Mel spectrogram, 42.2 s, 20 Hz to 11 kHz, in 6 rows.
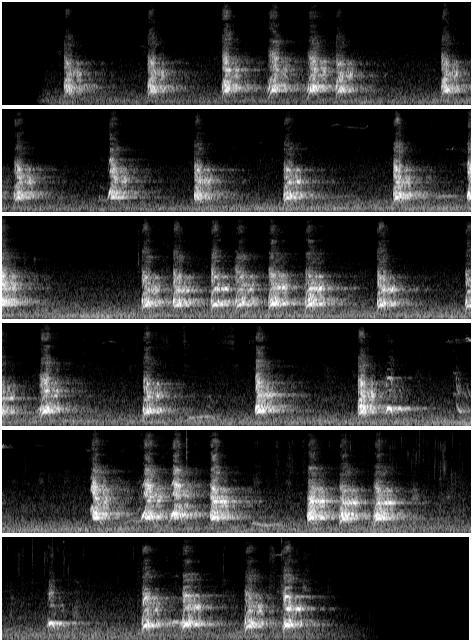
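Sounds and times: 
dog barking in street at night: 0.9 - 1.5, 2.2 - 2.7, 3.3 - 5.6, 6.6 - 7.8, 8.6 - 10.6, 11.3 - 11.9, 12.9 - 14.6, 16.2 - 20.4, 21.0 - 22.3, 23.2 - 23.8, 24.9 - 25.6, 26.4 - 28.2, 29.4 - 31.9, 32.7 - 34.3, 35.9 - 36.4, 37.3 - 40.1.

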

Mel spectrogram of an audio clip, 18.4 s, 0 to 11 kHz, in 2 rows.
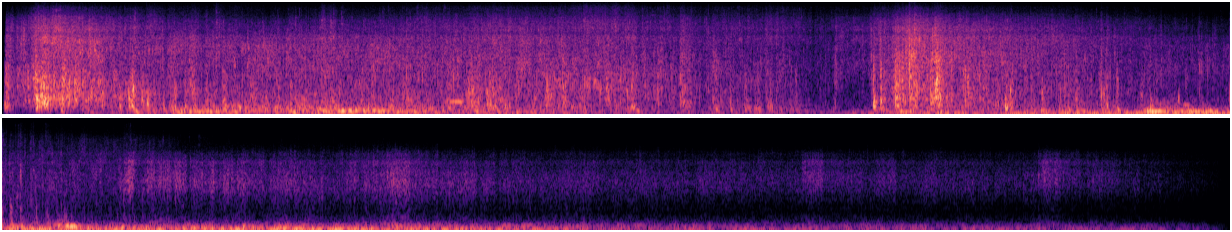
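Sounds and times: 
landslide with rocks: 0.0 - 12.2.

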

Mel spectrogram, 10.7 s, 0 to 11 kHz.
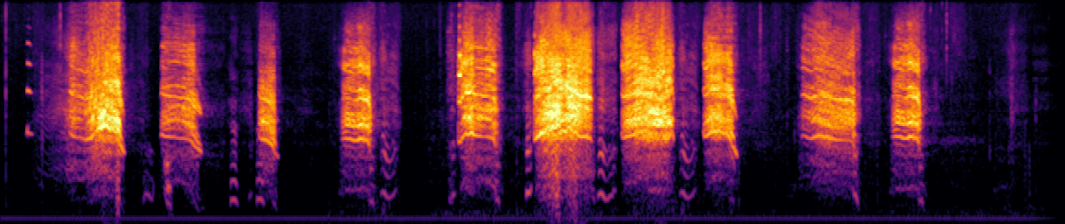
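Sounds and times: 
monkey screeching: 0.3 - 2.0, 2.6 - 2.8, 3.4 - 7.4, 8.0 - 9.3.

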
